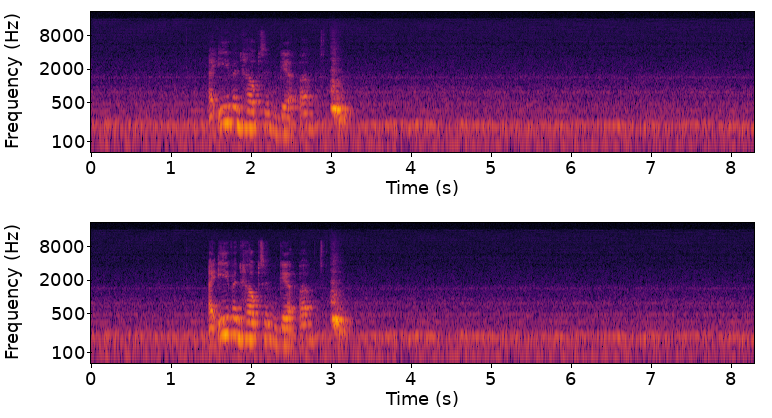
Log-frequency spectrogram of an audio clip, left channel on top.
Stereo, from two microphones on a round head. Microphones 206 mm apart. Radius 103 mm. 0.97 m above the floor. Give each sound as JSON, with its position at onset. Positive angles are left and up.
{"t": 1.5, "sound": "a woman speaking", "side_deg": -55, "distance_m": 1.4}
{"t": 3.0, "sound": "a whoosh", "side_deg": 0, "distance_m": 3.0}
